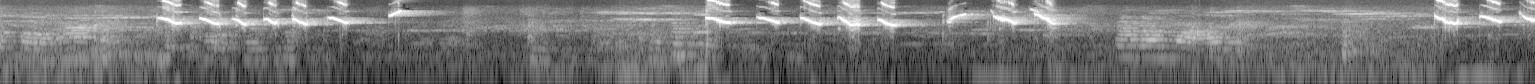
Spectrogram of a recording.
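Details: Cucak ijo mini, a lesser green leafbird, sings loudly in repeated bursts of five or six clear, falling whistles. Rising squeaky notes and soft twittering sit between the bursts.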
